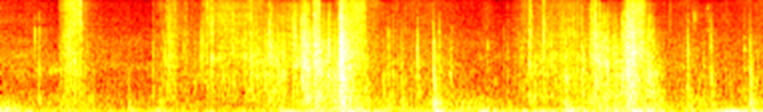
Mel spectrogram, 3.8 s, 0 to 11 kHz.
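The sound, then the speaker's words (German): Bible pages turned to a passage in Hebrews make a few faint, papery rustling bursts, with crinkling swishes spaced apart and a soft hiss between them. “Hier sollen wir noch eine Bibelstelle aufschlagen. Hebräer 5.”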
